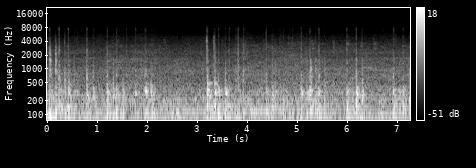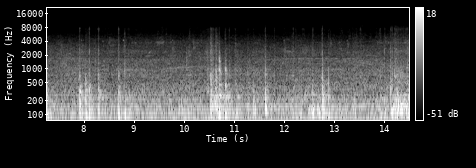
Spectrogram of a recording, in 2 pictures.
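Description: Footsteps thud on wooden boards at a steady walking pace.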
